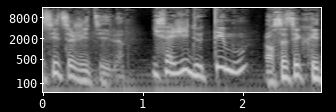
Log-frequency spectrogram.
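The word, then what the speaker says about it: Temu: semaines de quel site s'agit-il il s'agit de temou alors ça c'est écrit T e m u u ça se prononce temou ouais et c'est un site c'est une plateforme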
